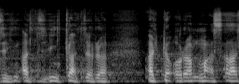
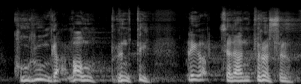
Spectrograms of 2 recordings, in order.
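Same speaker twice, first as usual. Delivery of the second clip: ordinary talk, nothing marked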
